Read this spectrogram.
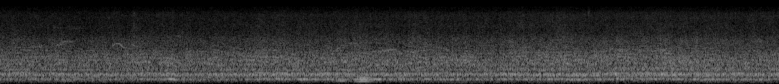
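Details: Many bees humming steadily in nature, used as relaxing therapy sound; thick, unbroken droning buzz at an even loudness, with faint higher whines of individual insects passing.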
